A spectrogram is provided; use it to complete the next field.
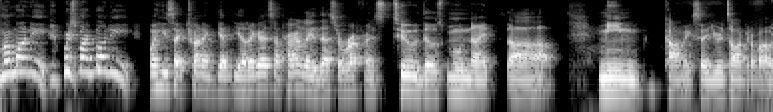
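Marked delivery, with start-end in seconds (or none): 0.0-1.3 very high, insistent, demanding cab-driver voice. Retelling a scene where the cab driver wants his money: imitating the cab driver demanding money. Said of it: "the cab driver's like".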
